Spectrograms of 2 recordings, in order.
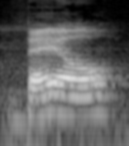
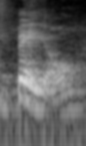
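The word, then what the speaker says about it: Vail: So, and then we have, the beginning of the new episode, Vale. It's Bale. See, that's the thing. So the problem is they're taking it phonetically.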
